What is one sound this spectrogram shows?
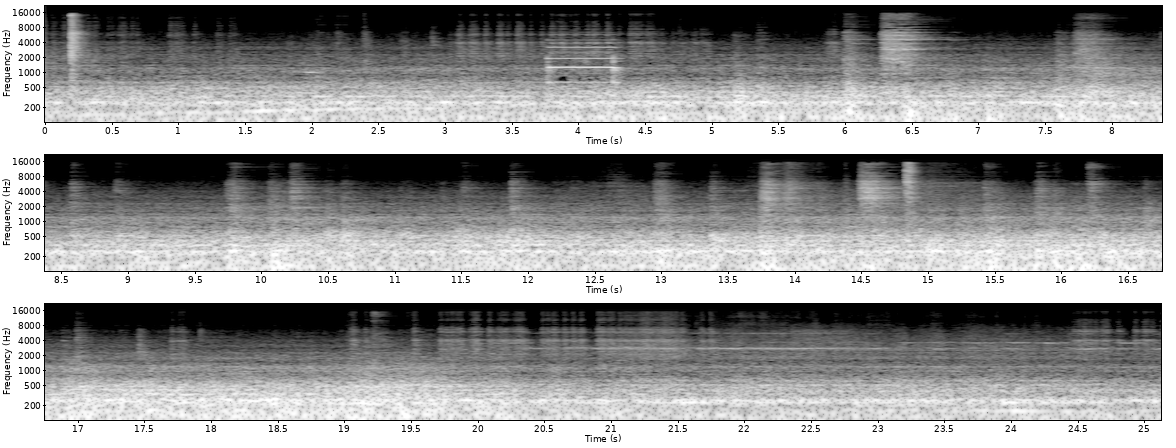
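A train rumbles steadily through a tunnel.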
